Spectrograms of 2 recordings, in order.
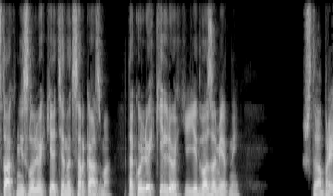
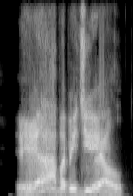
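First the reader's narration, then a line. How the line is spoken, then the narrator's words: Hoarse wheeze. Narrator (Russian): прохрипел Рорк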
